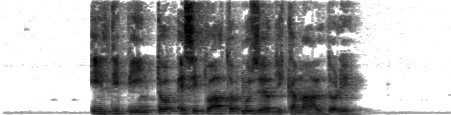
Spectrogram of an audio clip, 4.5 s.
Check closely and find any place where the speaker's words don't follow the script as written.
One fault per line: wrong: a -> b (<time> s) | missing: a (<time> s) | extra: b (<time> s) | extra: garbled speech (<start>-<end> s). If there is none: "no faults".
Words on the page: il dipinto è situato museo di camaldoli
no faults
